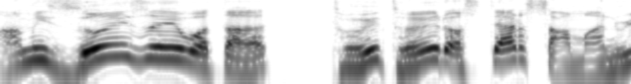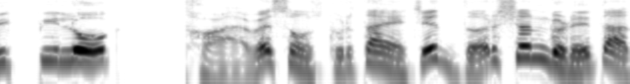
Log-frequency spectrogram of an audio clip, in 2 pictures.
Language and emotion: Goan Konkani, happy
